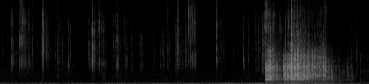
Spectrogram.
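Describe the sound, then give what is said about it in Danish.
A handful of green dice clatter and tumble across a tabletop in quick, uneven clicks, ending in a brief louder rattle as they settle, with no talking. “Jeg tror, det er de grønne terninger her, der slår rigtig dårligt.”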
